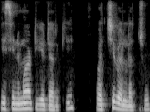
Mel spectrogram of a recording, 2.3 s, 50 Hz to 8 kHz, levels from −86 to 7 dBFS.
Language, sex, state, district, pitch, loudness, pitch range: Telugu, male, Telangana, Nalgonda, 135 Hz, -18 LUFS, 125-150 Hz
